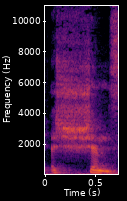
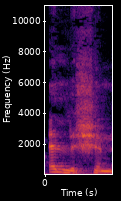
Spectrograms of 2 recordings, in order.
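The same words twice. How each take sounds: First: Ash-shams with the l merged into a doubled sh; ash-shams pronounced smoothly with no l; correct assimilated form. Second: Al-shams with a clear l before the sh; al-shams said clumsily with the lam kept; wrong unassimilated form. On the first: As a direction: say ash-shams, the sun letter swallowing the lam. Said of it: "je ne dis pas al-shams". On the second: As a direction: sound the l in al-shams as a heavy mistake. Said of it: "c'est un peu trop lourd". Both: Shown as a demonstration.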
